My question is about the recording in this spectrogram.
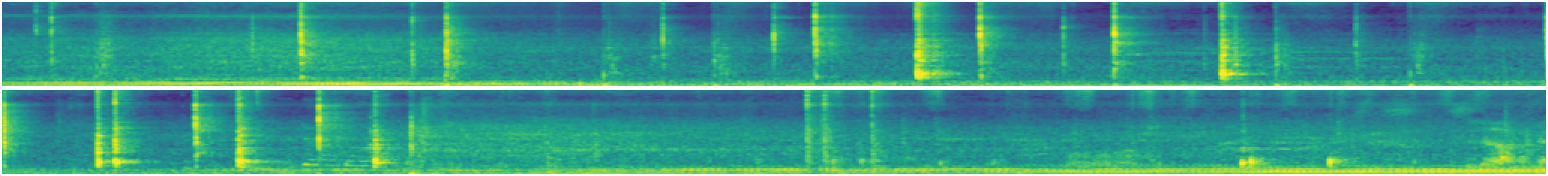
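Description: Sharp knocks and clicks on a stainless-steel worktable, clustered in the middle, as bread dough is worked with a rolling pin and rolled up by hand. A steady low hum runs underneath.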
